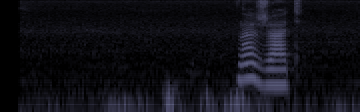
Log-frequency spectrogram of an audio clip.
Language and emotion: Russian, sad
